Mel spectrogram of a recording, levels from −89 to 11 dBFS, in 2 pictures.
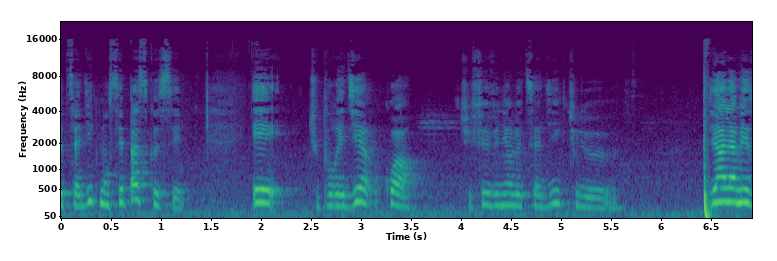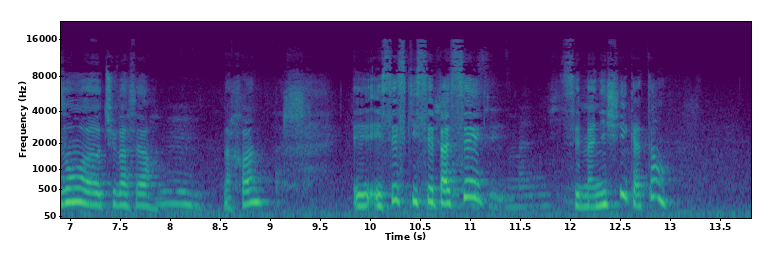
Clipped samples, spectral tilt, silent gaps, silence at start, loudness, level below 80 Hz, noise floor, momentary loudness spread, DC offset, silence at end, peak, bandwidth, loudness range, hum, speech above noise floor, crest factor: under 0.1%; -5 dB/octave; none; 0 s; -24 LUFS; -44 dBFS; -48 dBFS; 21 LU; under 0.1%; 0 s; 0 dBFS; 16 kHz; 7 LU; none; 24 dB; 24 dB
